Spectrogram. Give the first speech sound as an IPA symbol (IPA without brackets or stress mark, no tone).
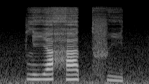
p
